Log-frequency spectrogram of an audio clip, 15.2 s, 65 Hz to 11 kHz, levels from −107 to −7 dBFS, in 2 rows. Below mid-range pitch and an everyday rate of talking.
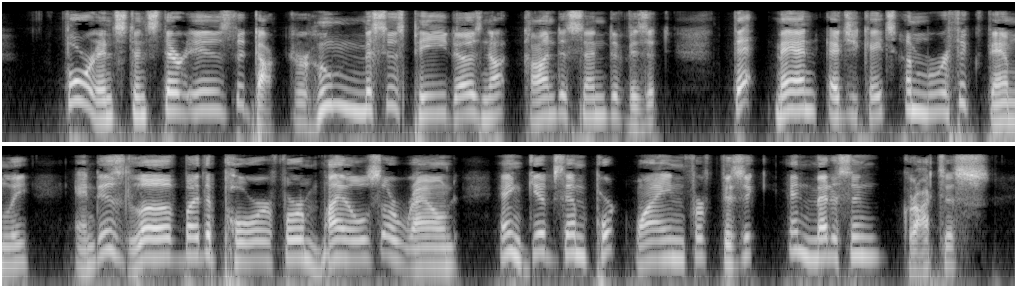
No: medium, 180 Hz; average, 155 wpm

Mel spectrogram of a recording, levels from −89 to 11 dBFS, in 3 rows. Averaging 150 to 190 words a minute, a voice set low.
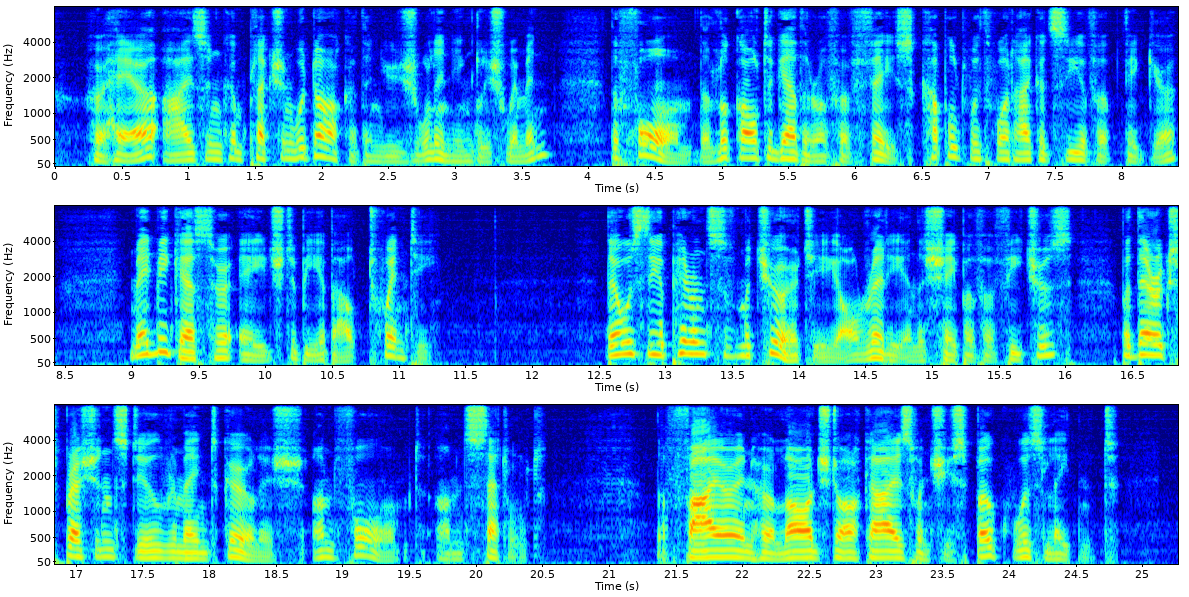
Yes: average, 170 wpm; low, 130 Hz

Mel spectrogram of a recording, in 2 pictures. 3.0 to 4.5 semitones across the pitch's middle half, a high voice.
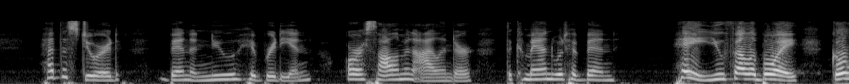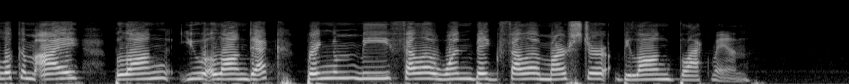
Yes: average, 3.4 semitones; high, 235 Hz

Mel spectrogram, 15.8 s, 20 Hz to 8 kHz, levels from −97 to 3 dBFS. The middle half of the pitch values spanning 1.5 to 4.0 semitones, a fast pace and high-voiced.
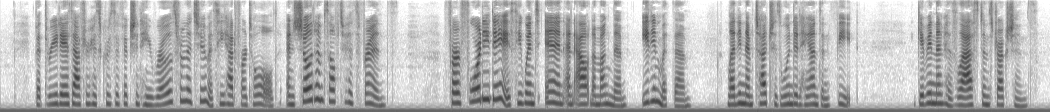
No: average, 3.0 semitones; average, 185 wpm; high, 240 Hz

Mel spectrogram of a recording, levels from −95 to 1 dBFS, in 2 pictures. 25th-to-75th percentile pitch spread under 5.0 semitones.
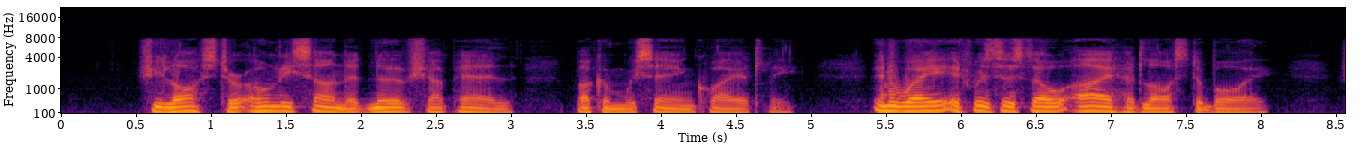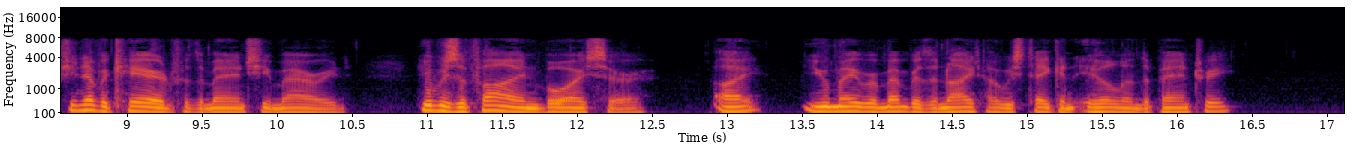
Yes: average, 3.9 semitones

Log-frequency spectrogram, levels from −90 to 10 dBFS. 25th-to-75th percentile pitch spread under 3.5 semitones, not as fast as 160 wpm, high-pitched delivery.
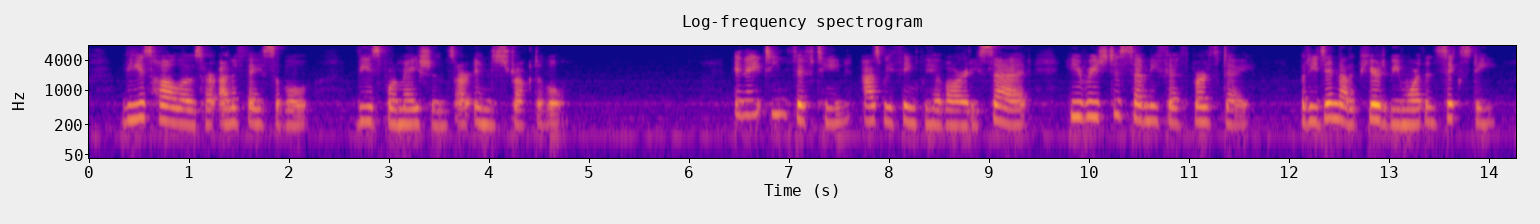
No: average, 5.0 semitones; average, 140 wpm; high, 230 Hz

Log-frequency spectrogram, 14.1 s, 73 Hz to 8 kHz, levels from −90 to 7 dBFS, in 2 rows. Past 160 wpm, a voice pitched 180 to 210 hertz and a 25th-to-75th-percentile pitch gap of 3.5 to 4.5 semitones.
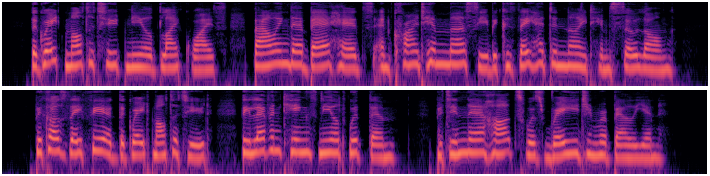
No: average, 170 wpm; high, 225 Hz; average, 3.8 semitones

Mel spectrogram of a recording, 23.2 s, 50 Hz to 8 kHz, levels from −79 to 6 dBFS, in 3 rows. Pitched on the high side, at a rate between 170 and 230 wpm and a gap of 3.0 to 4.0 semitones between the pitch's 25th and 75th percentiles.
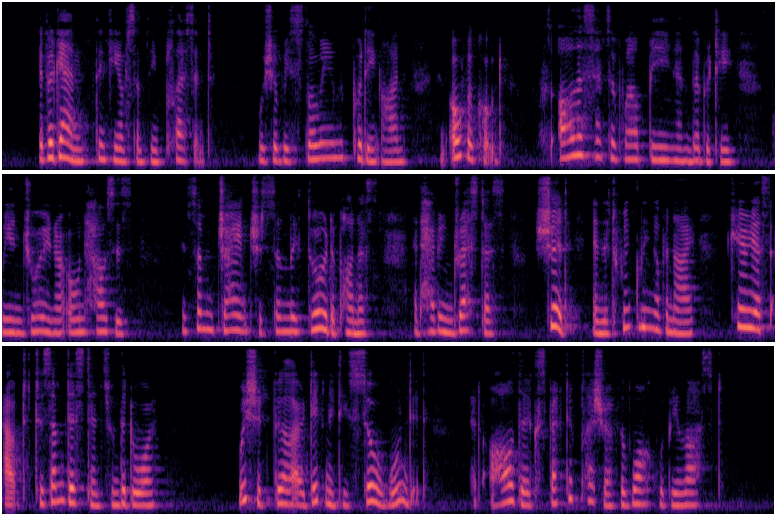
Yes: high, 235 Hz; average, 195 wpm; average, 3.5 semitones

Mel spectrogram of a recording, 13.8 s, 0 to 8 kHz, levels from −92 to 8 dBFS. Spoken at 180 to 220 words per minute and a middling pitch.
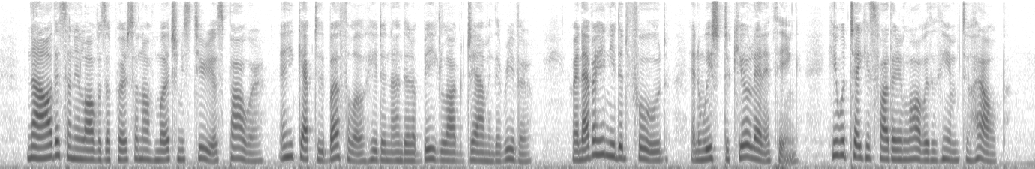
Yes: average, 200 wpm; medium, 170 Hz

